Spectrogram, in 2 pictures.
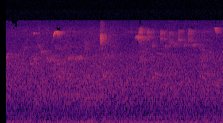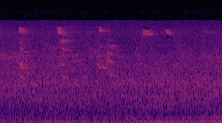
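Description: Faint birds chirping at dawn: many short, high calls scattered through, over a steady hiss and low hum.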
